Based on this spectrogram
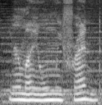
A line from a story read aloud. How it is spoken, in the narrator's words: purred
